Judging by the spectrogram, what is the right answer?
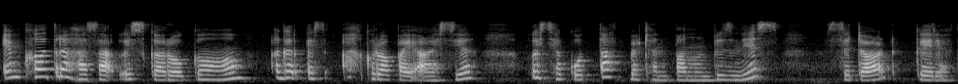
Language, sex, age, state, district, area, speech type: Kashmiri, female, 45-60, Jammu and Kashmir, Ganderbal, urban, spontaneous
